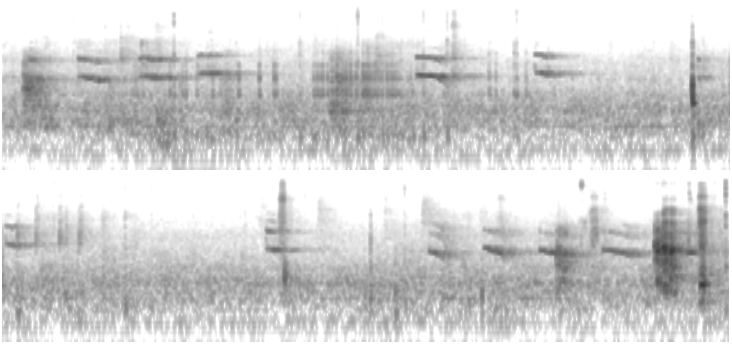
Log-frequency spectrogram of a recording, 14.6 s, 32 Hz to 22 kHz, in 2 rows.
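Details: Several thin, high-pitched whimpers from Chihuahua puppies, 9 April 2016, each a brief falling squeal, spaced unevenly across the recording, with occasional knocks and a sharp louder squeak at the close.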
